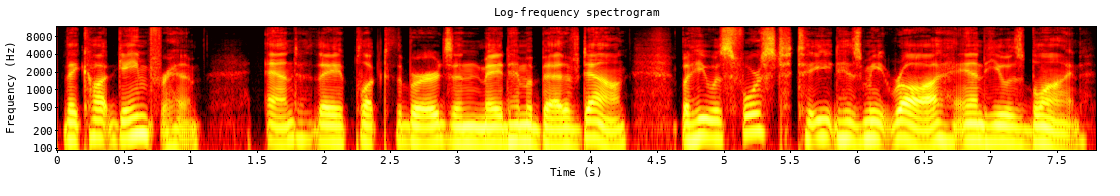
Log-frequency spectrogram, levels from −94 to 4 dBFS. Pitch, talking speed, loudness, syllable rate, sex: 125 Hz, 230 wpm, -16 LUFS, 4.7 syllables/s, male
